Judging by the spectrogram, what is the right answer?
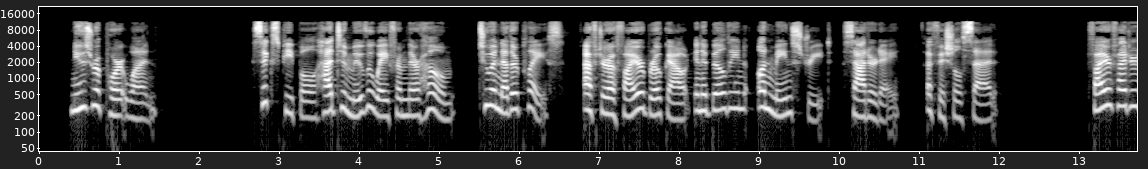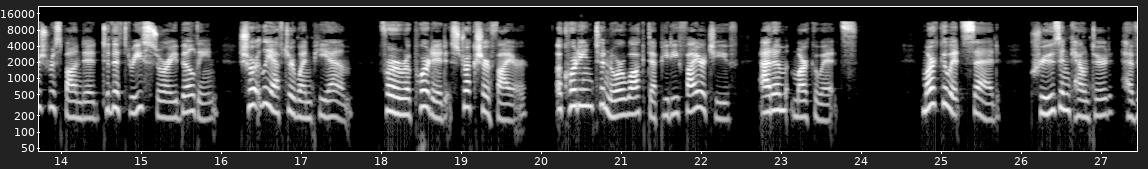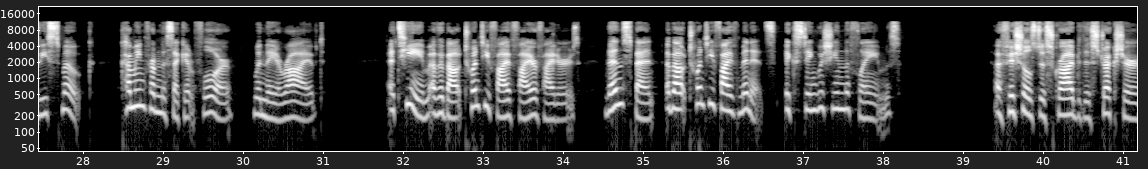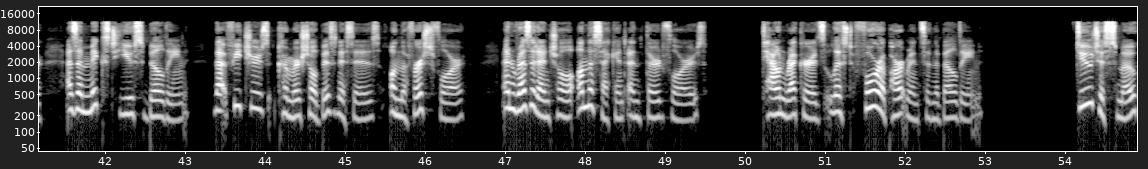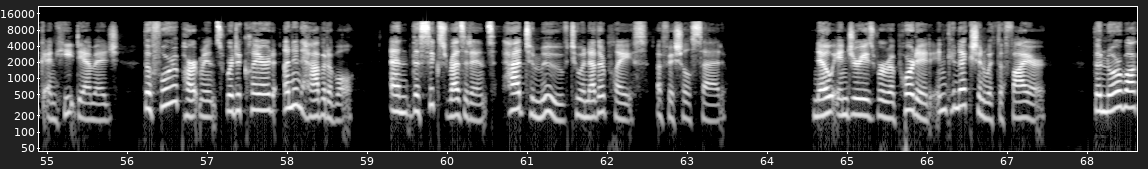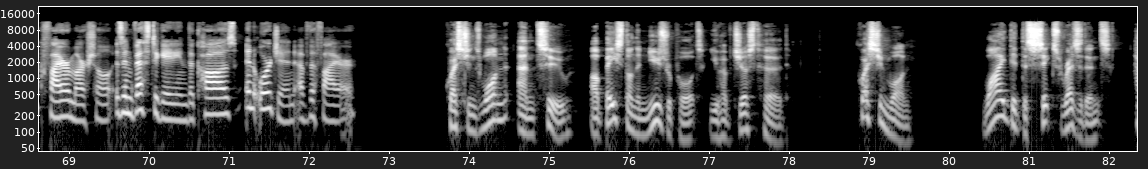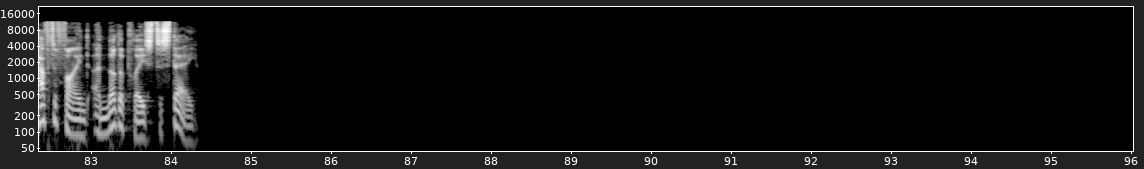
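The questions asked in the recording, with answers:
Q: Why did the 6 residents have to find another place to stay?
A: Smoke and heat damage made their apartments uninhabitable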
